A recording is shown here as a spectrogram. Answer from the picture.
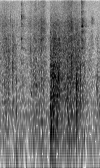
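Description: Fabric rustle of a backpack being handled and pulled onto the shoulders, a brief scuffing burst about a second in.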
